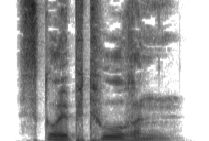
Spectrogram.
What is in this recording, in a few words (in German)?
Skulpturen, De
